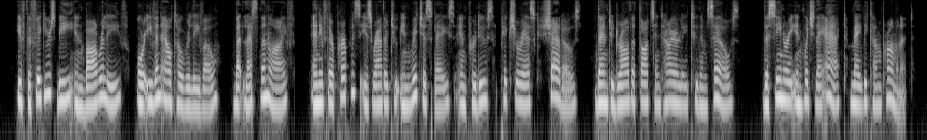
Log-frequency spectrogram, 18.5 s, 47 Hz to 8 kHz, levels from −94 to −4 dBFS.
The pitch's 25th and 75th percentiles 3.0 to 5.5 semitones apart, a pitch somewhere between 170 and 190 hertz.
No: narrow, 2.6 semitones; medium, 185 Hz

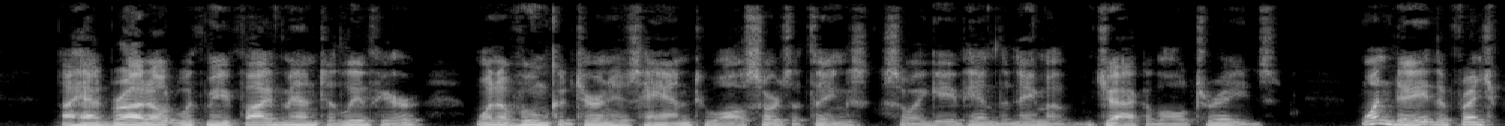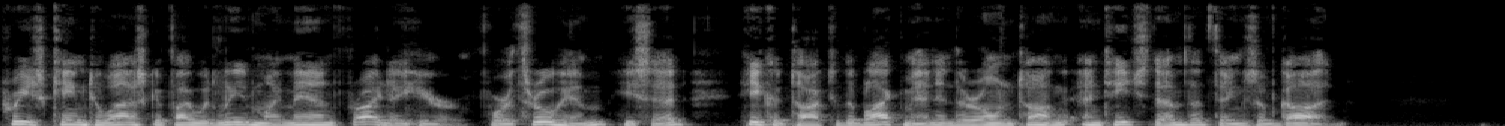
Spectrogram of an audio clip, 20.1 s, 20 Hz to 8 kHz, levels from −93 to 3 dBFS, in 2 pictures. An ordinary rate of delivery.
No: fast, 220 wpm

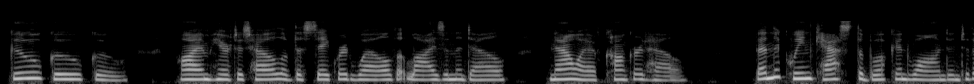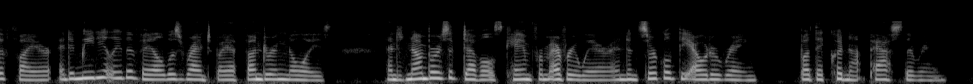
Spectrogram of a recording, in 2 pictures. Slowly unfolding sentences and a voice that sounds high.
No: average, 195 wpm; high, 225 Hz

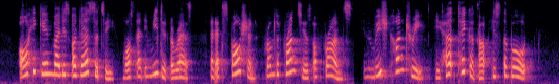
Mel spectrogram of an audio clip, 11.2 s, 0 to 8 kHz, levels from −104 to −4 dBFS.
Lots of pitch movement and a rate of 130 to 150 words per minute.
Yes: wide, 5.9 semitones; average, 140 wpm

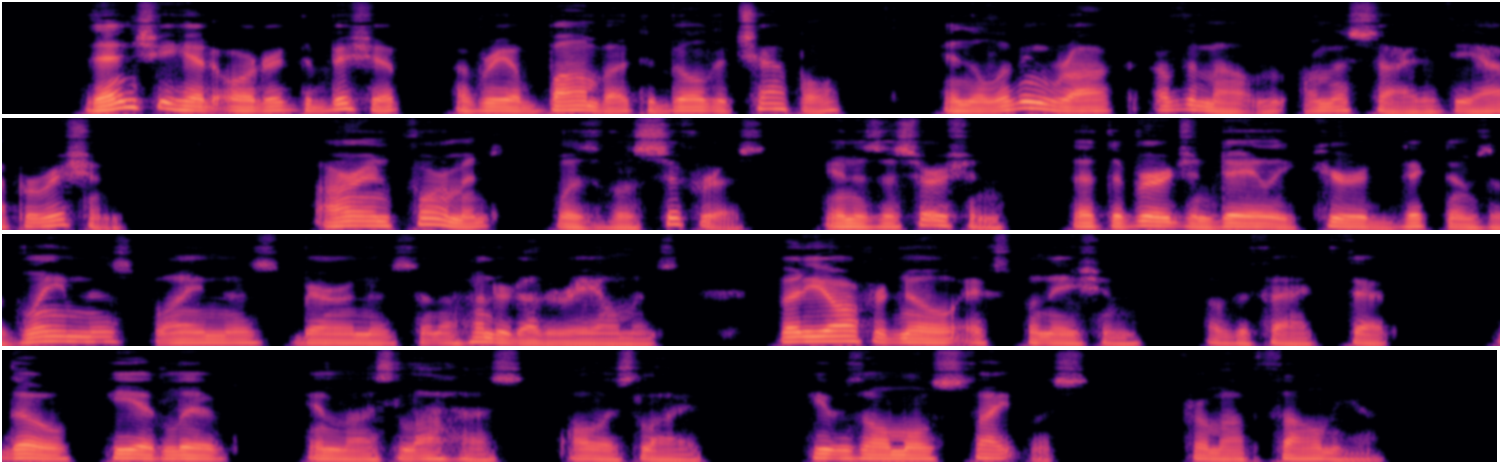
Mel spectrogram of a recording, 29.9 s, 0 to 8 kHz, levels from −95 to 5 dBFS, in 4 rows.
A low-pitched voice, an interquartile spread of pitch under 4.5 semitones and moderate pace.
No: very low, 95 Hz; average, 4.9 semitones; average, 150 wpm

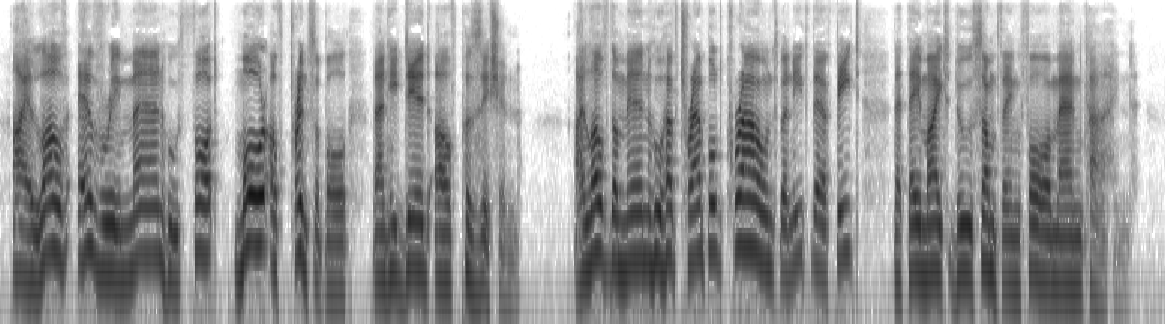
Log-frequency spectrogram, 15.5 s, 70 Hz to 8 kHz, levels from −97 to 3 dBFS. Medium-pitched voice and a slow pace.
Yes: medium, 155 Hz; slow, 125 wpm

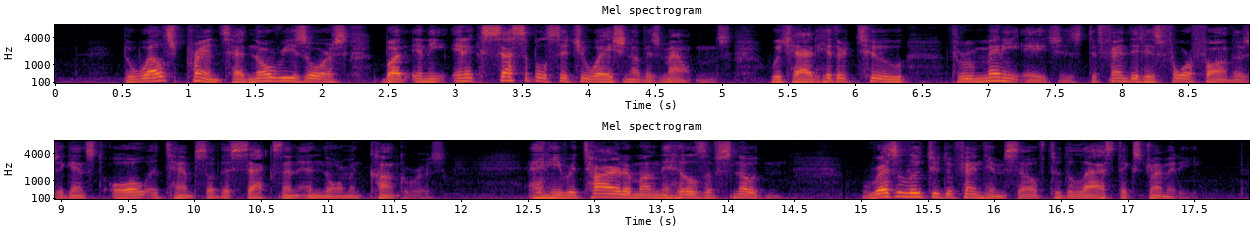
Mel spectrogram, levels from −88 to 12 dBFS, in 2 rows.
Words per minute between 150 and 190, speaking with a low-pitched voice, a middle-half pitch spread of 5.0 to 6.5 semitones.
Yes: average, 160 wpm; low, 130 Hz; wide, 5.4 semitones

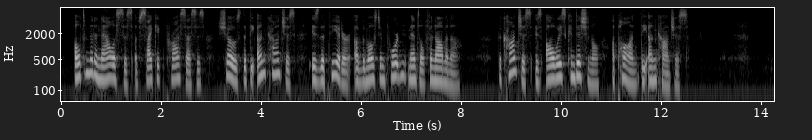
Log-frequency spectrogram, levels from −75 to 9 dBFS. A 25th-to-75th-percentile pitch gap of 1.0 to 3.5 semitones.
No: average, 4.8 semitones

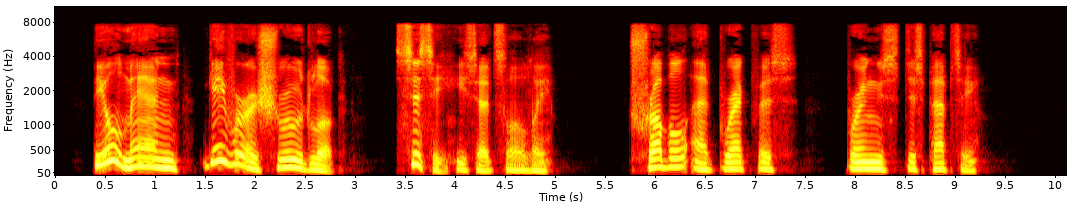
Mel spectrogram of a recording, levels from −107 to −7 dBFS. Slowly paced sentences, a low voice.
Yes: slow, 120 wpm; low, 130 Hz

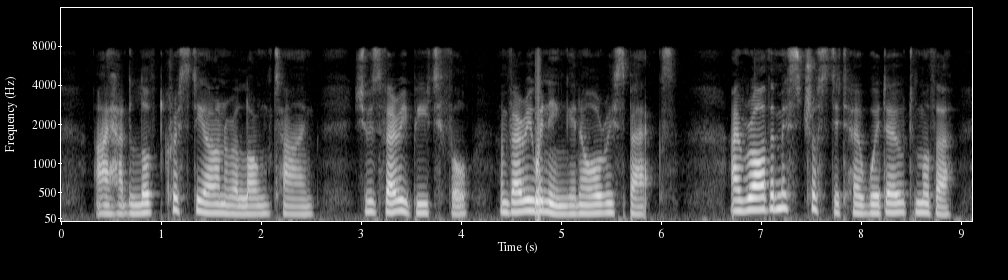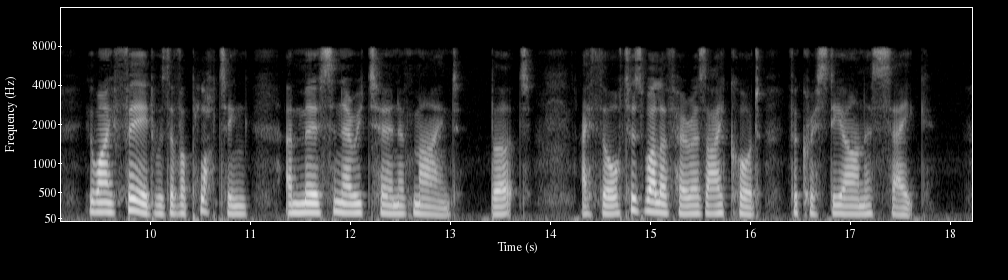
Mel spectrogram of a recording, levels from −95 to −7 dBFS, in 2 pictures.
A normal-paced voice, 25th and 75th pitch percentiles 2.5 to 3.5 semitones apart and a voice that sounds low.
No: average, 160 wpm; average, 2.9 semitones; medium, 150 Hz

